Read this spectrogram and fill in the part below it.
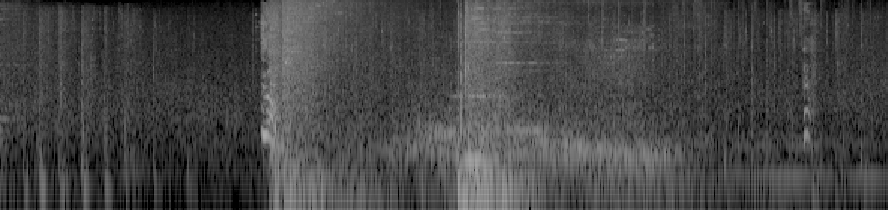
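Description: Heavy footsteps crunch through grass.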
